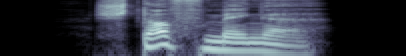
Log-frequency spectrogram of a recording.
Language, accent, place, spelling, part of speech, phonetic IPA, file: German, Germany, Berlin, Stoffmenge, noun, [ˈʃtɔfˌmɛŋə], De-Stoffmenge.ogg
- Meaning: mole (amount of substance)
